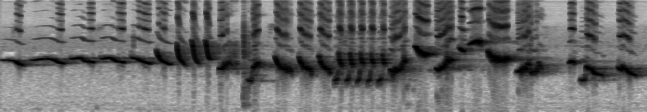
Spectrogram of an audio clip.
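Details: Loud, rich morning song of a white-rumped shama, played to make other shamas sing: a rapid whistled trill builds into dense, varied phrases of rolling whistles and chattering notes without pause.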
